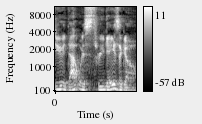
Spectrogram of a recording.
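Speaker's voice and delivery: plain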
